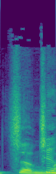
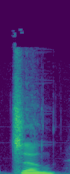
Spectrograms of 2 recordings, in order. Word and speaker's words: 正: 这个字不是念正吗？ – 正嘛，大中至正。 – 对，可是我们破音字应该要念成征啊。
